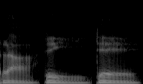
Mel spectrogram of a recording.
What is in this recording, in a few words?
"rarite", concat syllables; Affixing experiment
